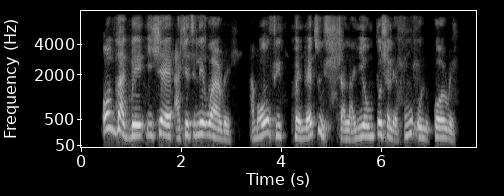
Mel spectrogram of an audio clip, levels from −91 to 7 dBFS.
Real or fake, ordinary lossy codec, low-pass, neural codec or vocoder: fake; AAC, 32 kbps; 7.2 kHz; codec, 24 kHz, 6 kbps, HILCodec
